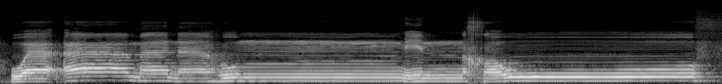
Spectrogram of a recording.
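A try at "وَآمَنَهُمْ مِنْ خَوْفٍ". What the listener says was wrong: Huruf kha lebih jelas. Min kha. kasar, tebal.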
